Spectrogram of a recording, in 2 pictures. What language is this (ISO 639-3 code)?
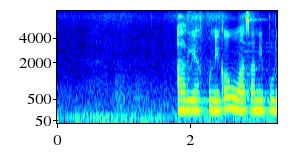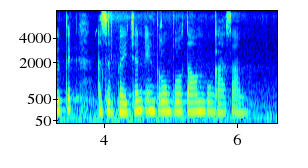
jav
